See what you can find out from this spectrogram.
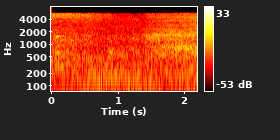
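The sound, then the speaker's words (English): Audience members taking a deep breath together, heard as a steady, breathy hiss of many people breathing at once, fairly quiet and unbroken from start to finish. “let's first of all take a deep breath. That didn't sound like a very deep breath. Let's try that.”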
